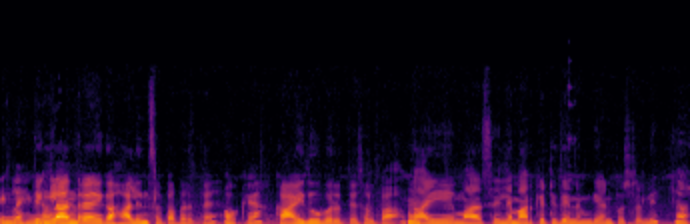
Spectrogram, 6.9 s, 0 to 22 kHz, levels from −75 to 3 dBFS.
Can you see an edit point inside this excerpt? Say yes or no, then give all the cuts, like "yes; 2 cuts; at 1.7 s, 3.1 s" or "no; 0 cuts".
no; 0 cuts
